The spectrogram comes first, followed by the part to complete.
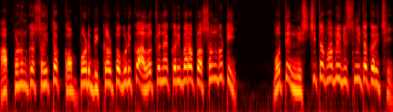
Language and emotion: Odia, surprised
